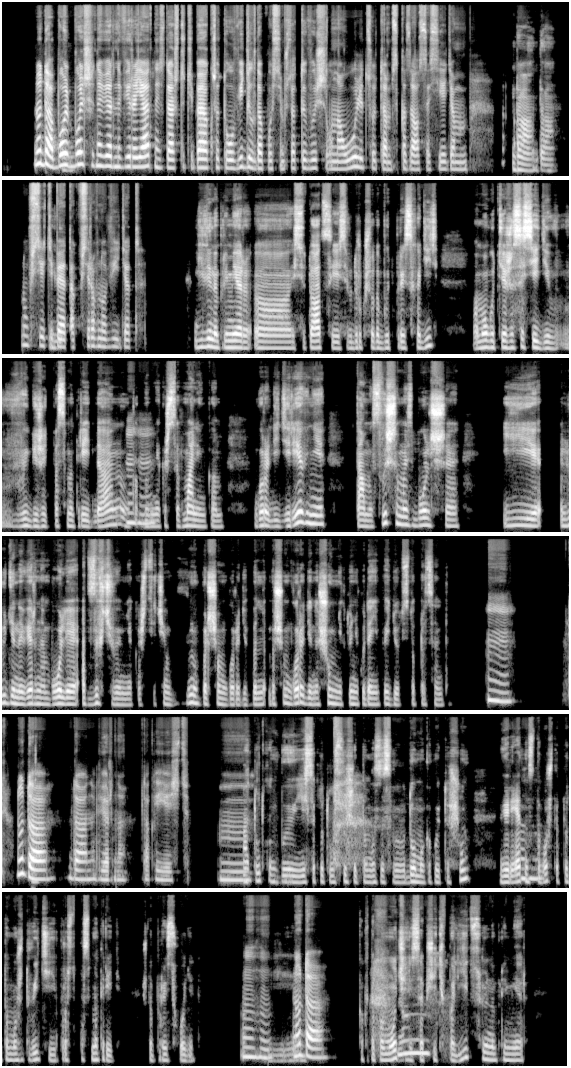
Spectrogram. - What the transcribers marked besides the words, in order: tapping
- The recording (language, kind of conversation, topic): Russian, unstructured, Почему, по-вашему, люди боятся выходить на улицу вечером?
